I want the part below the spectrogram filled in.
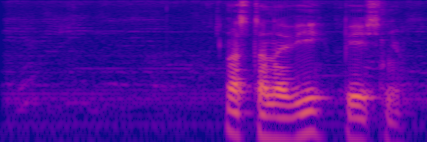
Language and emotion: Russian, neutral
